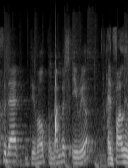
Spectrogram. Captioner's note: bubble popping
